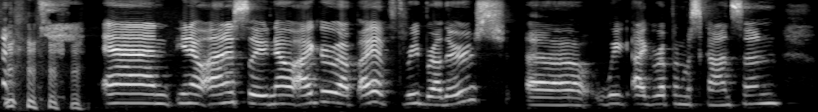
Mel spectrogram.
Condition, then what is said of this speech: None; typical speech.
